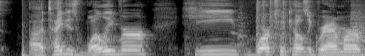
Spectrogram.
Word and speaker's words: Welliver: Titus Welliver, mispronounced his last name. Titus Welliver.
